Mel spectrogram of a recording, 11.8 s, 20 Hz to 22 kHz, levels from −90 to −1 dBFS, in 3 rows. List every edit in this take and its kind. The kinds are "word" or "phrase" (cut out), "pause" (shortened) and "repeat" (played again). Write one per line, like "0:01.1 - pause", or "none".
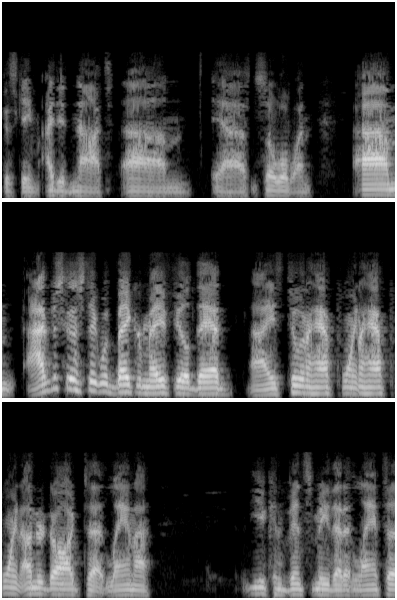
0:01.1 - pause
0:02.4 - word
0:02.9 - phrase
0:07.5 - repeat
0:10.5 - word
